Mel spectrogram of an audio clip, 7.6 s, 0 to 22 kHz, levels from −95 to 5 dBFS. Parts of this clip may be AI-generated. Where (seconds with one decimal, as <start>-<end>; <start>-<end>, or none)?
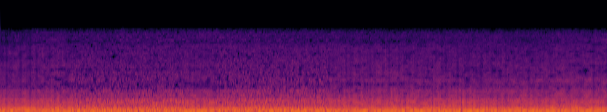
0.0-0.9; 2.3-2.7; 4.1-7.6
